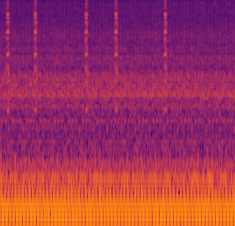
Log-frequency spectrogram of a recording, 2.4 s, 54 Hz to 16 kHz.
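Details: 2012 150 Prado 1KD-FTV diesel, about 150,000 km, cold, new injectors fitted: smooth, steady low idle with faint sparse light clicks, running normally.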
